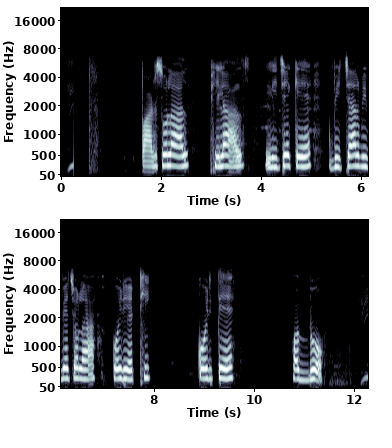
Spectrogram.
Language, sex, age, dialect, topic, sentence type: Bengali, female, 18-24, Jharkhandi, banking, statement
